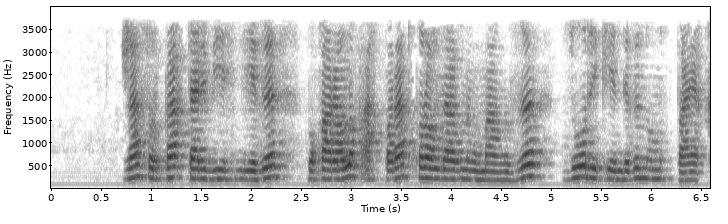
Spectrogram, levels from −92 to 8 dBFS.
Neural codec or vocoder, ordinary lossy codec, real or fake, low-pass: none; AAC, 24 kbps; real; 3.6 kHz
